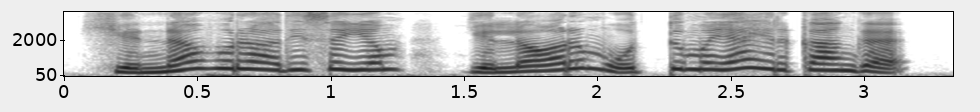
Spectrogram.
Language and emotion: Tamil, surprised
